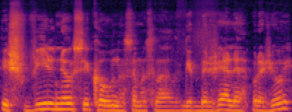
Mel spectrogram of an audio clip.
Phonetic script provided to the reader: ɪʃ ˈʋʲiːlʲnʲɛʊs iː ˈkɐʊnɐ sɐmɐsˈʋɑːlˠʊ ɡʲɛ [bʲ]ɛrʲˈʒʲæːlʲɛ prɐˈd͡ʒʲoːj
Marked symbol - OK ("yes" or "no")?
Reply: yes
